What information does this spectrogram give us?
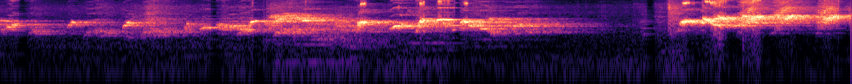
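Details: Vietnamese caged red-whiskered bulbul in an aggressive singing duel meant to stir up rivals. Continuous run of sweet, slurred, rising and falling whistled notes, a short silence, then a loud fresh burst of song.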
